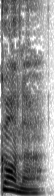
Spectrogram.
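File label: "goner", British English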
